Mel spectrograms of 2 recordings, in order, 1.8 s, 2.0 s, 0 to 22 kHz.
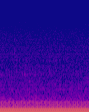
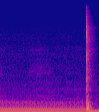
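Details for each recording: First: Aiyima P600 bookshelf speaker playing a steady low bass tone with a buzzy overtone and faint rattle, less pure than a comparison speaker. The reviewer thinks it is an air leak at the front; it is the same on both woofers, so not a defect. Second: Aiyima P600 bookshelf speaker playing a bass tone. After switching, the buzzy overtone and front rattle vanish, leaving a pure, deep, louder tone. The rattle is suspected to be an air leak around the woofer phase plug, the same on both woofers, so not a defect.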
